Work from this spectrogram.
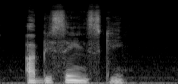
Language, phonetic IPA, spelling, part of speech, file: Polish, [ˌabʲiˈsɨ̃j̃sʲci], abisyński, adjective, Pl-abisyński.ogg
